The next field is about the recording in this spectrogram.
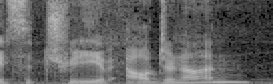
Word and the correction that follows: Algeron: I'm going to give it to you because of your pronunciation is a little off, but I'm going to give it Algeron.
